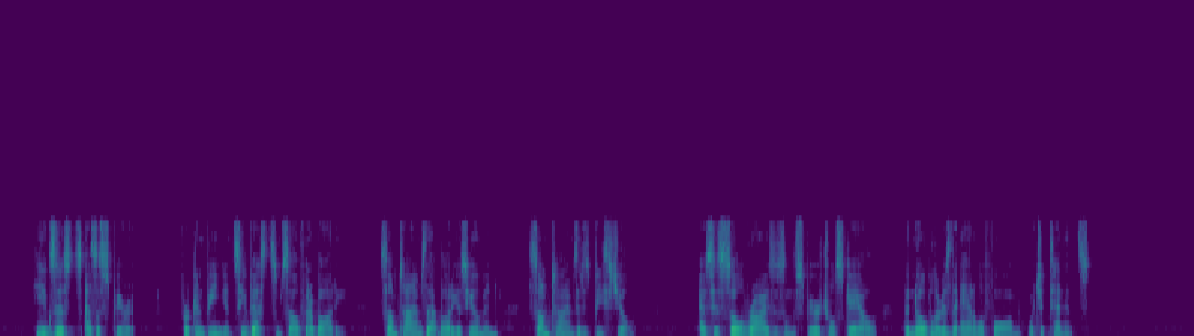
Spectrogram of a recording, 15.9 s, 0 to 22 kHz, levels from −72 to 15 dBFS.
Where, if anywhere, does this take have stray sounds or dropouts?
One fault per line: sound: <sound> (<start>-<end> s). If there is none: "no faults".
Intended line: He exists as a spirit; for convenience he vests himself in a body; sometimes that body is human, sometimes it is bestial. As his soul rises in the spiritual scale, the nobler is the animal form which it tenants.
no faults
